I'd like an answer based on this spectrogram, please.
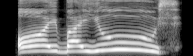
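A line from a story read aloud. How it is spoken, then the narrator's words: Frightened wail. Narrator (Russian): завопила Анна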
